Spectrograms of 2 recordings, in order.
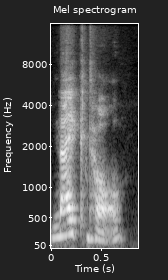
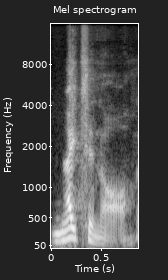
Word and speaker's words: nitinol: know I have pronunciation Nike tall is that correct nitinol and I have Knights and all I always mess it up nice and all so you know a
